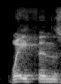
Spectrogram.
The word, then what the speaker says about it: Wathen's: Yeah, I've met a guy who's an artist, and he's like a third generation non-distiller, and he pronounces it Wathen. So I go with Wathen.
